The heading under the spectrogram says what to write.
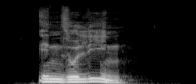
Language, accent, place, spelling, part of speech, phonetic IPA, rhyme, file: German, Germany, Berlin, Insulin, noun, [ɪnzuˈliːn], -iːn, De-Insulin.ogg
- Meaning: insulin (polypeptide hormone)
